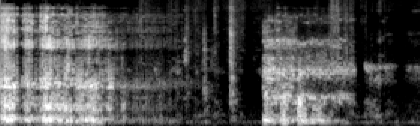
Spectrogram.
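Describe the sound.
A voice mimics loud snoring: a long, harsh, rasping snore, a brief snort, then another rough snore after a short pause.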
